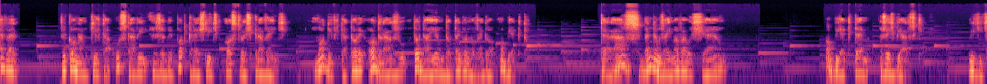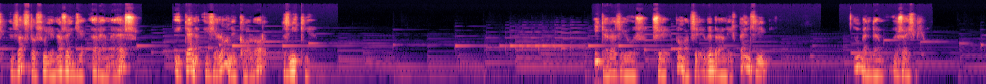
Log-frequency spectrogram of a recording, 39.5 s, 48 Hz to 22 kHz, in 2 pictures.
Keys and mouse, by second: 5.0 click, 5.7 click, 6.2 click, 7.1 click, 7.4-8.3 middle drag, 9.6 click, 11.3-13.3 drag, 14.5 Tab, 16.4-18.0 middle drag, 20.2-27.3 drag, 27.7-29.8 middle drag, 31.3 KP_3, 35.3 f, 36.4 click, 36.8 click, 37.1 middle click, 37.5 click, 37.8 middle click, 38.2 click, 38.7 middle click, 39.2 shift+middle click.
